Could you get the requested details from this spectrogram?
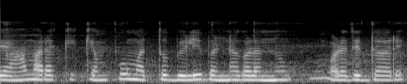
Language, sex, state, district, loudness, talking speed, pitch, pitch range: Kannada, female, Karnataka, Bangalore, -13 LUFS, 105 wpm, 210 Hz, 205-220 Hz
